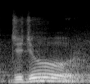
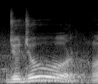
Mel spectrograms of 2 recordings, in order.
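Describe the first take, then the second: The two takes are said the same way.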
